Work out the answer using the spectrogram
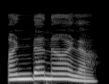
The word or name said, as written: ಅಂಡನಾಳ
